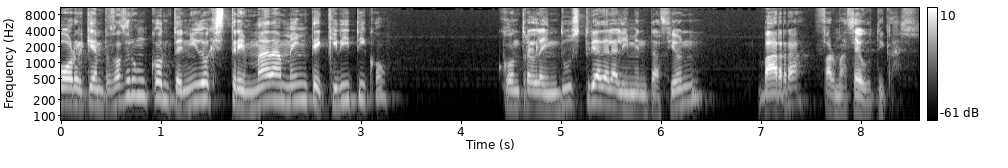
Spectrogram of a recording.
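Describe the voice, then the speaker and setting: Speaking at a moderate pace, the voice keeps its loudness very even while the intonation stays lively. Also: man, high pitch for a man. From Venezuela. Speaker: podcast host. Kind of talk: podcast interview.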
